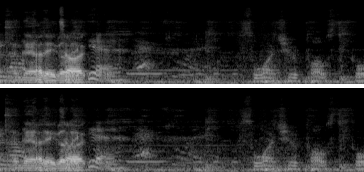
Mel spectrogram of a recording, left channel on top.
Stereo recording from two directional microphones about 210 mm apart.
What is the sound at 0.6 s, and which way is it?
Speech, 30° left (ahead or behind).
